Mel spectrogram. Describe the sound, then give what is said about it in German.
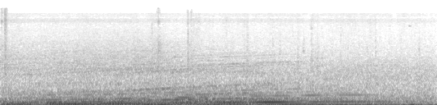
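A steady low rumble fills the cabin of an XM, the maker's newest electric car, while driving, with a faint humming tone slowly rising above it. No one speaks. “wir sitzen jetzt in einem äh, xm fahrzeug Das ist unser ähm, neuestes Elektrofahrzeug.”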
